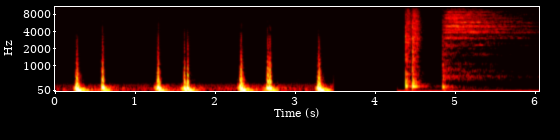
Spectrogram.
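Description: Heartbeat sound effect: slow double thumps, about one beat a second, over a steady low hum, stopping about three and a half seconds in. Near the end, a short hit is followed by a high, ringing shimmer that slowly fades.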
